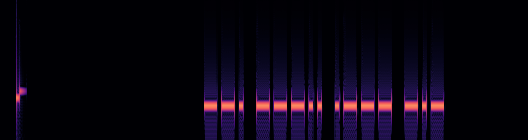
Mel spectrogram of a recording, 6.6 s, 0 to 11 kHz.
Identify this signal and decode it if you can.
Morse code, heard as a keyed tone, about 21 wpm, 700 Hz. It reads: G8JK
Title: DXCC-100 Call Signs - 4 Characters - 22wpm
